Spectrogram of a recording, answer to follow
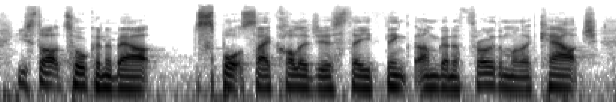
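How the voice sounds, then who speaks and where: A man's voice: mid-range voice, steady tone, a little fast, a little hiss or hum. A man from South London with a light London English accent, speaking earnestly as a coach interviewed on a podcast, often repeating his first words. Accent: South London English, softened by years in America. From South London, England. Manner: earnest, repeats words when starting sentences. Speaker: mental toughness coach, guest.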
